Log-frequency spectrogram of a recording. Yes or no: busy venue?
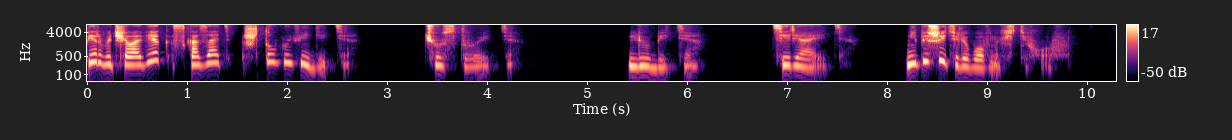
no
